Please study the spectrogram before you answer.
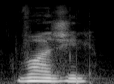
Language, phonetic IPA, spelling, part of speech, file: Ukrainian, [ˈʋaʒʲilʲ], важіль, noun, Uk-важіль.ogg
- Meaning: lever (rigid piece which is capable of turning about one point, and is used for transmitting and modifying force and motion)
